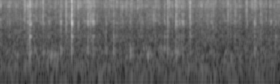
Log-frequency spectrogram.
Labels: {"label": "ambient", "recorder": "HydroMoth"}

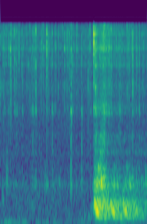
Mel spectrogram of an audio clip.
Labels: {"label": "anthrophony, bomb", "recorder": "HydroMoth"}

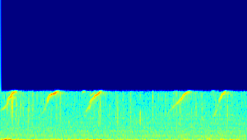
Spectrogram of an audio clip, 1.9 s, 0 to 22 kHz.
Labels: {"label": "biophony, dolphin", "recorder": "SoundTrap 500"}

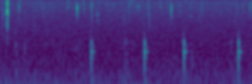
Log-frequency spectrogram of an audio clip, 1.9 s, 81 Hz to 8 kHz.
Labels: {"label": "biophony, knock croak", "recorder": "SoundTrap 300"}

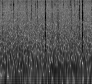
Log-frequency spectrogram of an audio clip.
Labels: {"label": "ambient", "recorder": "HydroMoth"}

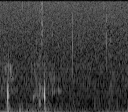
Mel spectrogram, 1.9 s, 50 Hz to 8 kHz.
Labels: {"label": "biophony, knock", "recorder": "SoundTrap 300"}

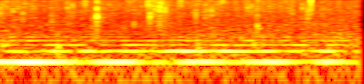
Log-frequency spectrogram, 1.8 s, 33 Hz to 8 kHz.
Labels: {"label": "biophony, midshipman", "recorder": "SoundTrap 500"}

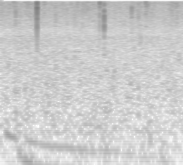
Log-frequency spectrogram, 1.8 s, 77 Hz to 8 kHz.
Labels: {"label": "biophony", "recorder": "SoundTrap 300"}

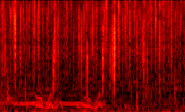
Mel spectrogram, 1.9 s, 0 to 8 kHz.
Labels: {"label": "biophony, cascading saw", "recorder": "SoundTrap 600 or HydroMoth"}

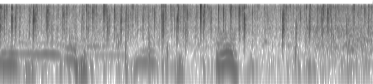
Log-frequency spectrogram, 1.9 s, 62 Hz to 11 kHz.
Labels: {"label": "biophony, cascading saw", "recorder": "SoundTrap 600 or HydroMoth"}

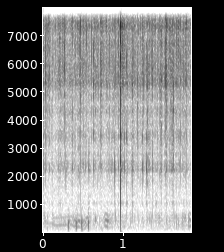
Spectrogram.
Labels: {"label": "biophony, cascading saw", "recorder": "HydroMoth"}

